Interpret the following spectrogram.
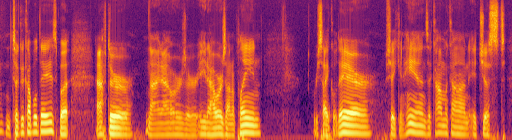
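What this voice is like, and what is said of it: Rough, hoarse voice. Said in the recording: “my voice is a little rough... I definitely got sick”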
